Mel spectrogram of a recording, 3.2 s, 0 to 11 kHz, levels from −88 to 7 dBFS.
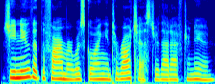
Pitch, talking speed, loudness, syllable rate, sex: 215 Hz, 205 wpm, -18 LUFS, 5.4 syllables/s, female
